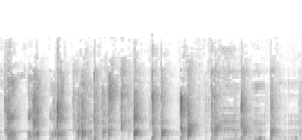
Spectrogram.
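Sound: audience applause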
